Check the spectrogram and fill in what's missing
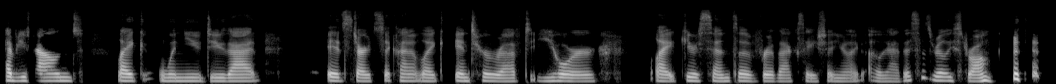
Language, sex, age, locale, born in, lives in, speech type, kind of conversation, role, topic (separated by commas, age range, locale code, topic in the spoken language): English, female, 30-34, en-US, United States, United States, conversation, unstructured, none, What does a cozy day at home look like for you?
